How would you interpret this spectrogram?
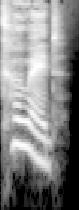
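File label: "coed", English, British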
